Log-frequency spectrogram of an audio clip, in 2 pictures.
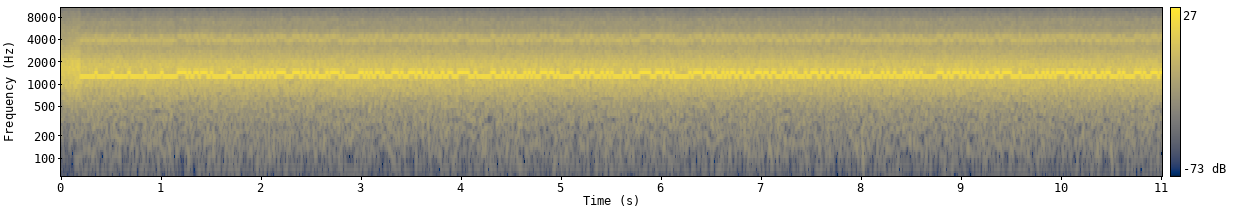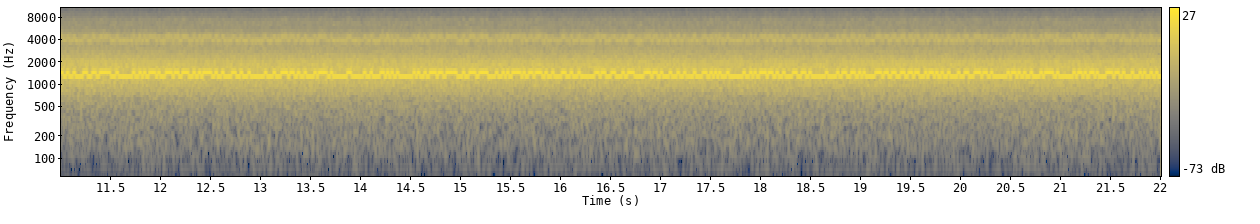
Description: RTTY (45.45 baud, 170 Hz shift), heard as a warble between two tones, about 1360 Hz centre, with radio static and a narrow filter. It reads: VKJO 3RGH 25C6 NCX5 EHSP CGAI XK6N 79JE WBXH 85JH NE0Q 3V4F TAOJ 0LCM Q76J 8KIX ILD2 D3DG …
